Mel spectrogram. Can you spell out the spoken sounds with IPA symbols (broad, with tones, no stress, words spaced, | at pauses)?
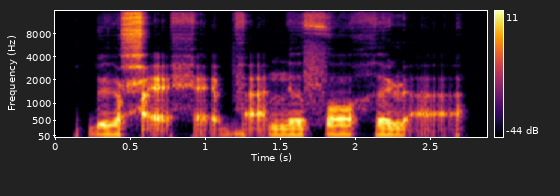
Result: ɓø˨ħæ̰˦ hæ̰˨bʱa̰˦˨ nə˨ fɔ˨hə˨ ɭa̰˨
